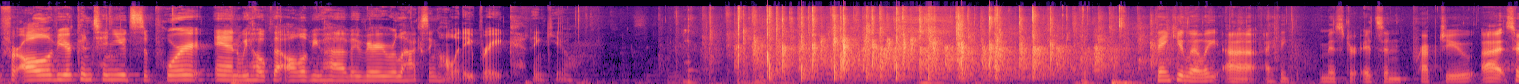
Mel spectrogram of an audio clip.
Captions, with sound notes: for all of your continued support and we hope that all of you have a very relaxing holiday break. Thank you. (all applauding) - Thank you, Lili. I think Mr. Aton prepped you,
